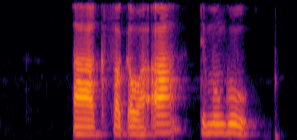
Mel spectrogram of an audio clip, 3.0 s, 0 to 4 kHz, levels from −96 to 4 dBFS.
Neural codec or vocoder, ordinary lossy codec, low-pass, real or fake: none; Opus, 64 kbps; 3.6 kHz; real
